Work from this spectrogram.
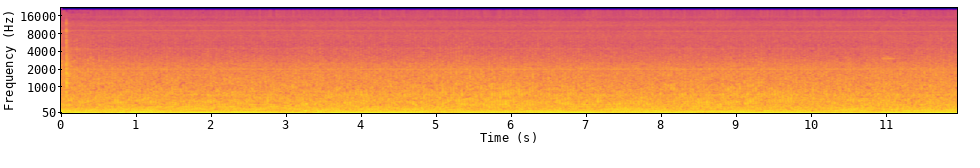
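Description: An OH-58D Kiowa helicopter in a flight simulator game drones steadily with loud, continuous rotor and engine noise throughout, with no talk over it.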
